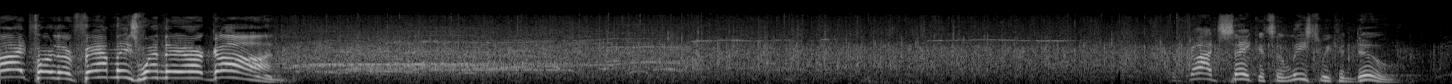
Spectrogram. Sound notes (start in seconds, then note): 2.8 applause; 7.9 cheering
